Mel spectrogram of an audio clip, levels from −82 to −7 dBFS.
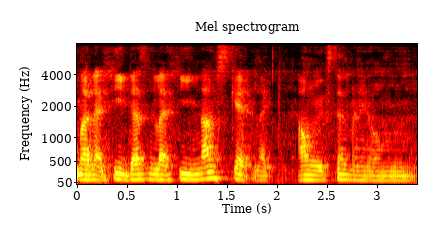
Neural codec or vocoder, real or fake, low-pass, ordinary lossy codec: codec, 16 kHz, 4.8 kbps, FACodec; fake; none; none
